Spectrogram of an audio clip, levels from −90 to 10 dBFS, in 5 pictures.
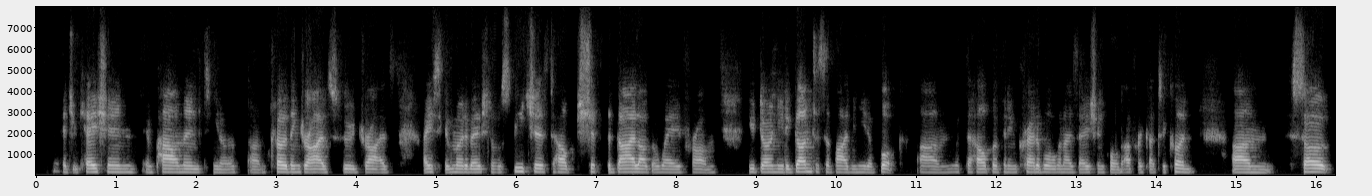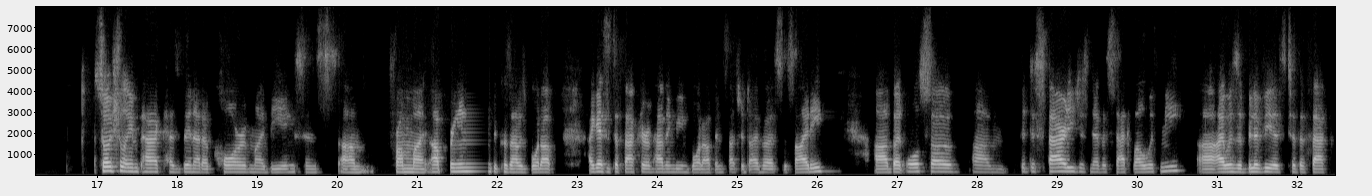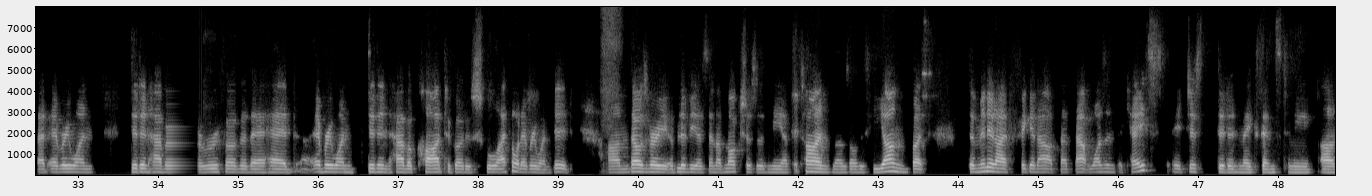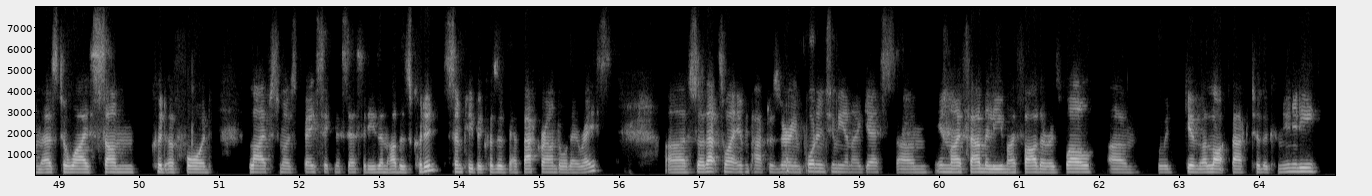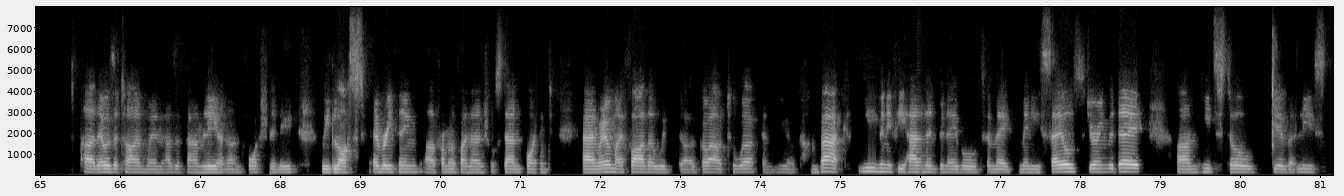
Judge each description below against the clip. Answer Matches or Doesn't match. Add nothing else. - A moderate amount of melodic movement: Doesn't match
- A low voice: Doesn't match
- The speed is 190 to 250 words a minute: Matches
